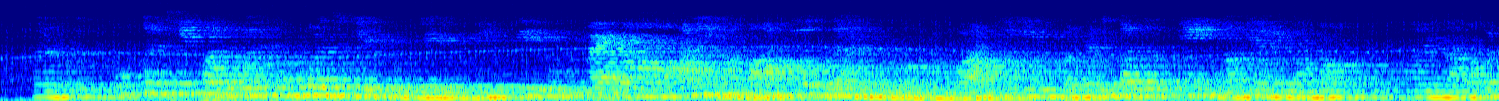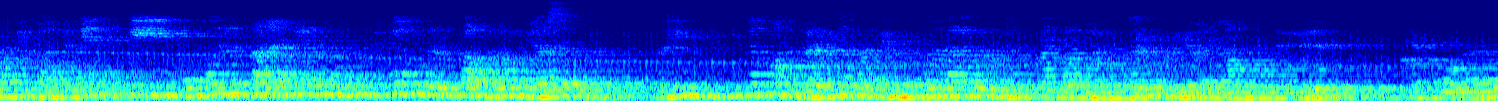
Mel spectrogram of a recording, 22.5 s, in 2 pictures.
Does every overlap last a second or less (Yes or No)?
Yes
